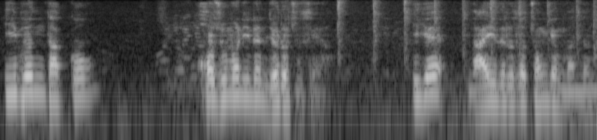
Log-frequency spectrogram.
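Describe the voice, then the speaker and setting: Prodding his viewers with short tag questions, this YouTube news briefing host in his fifties gives casual spoken commentary. He speaks at normal speed in a mellow voice on the high side.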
